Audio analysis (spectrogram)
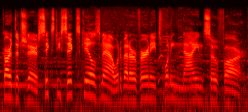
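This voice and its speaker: A man casting a strategy game battle play-by-play in a chatty, excitable way, his voice a little off as he gets over being sick. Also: a little high, unhurried, over music. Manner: chatty, excitable, bursts of loud exclamation. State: voice a little off from recent illness. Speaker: game commentator.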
